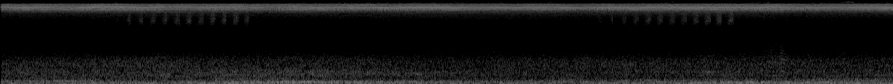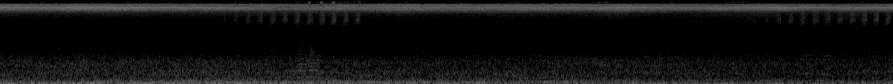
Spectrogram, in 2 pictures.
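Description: A grasshopper gives short, dry, buzzy bursts of high rasping chirps every few seconds over low wind rumble.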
